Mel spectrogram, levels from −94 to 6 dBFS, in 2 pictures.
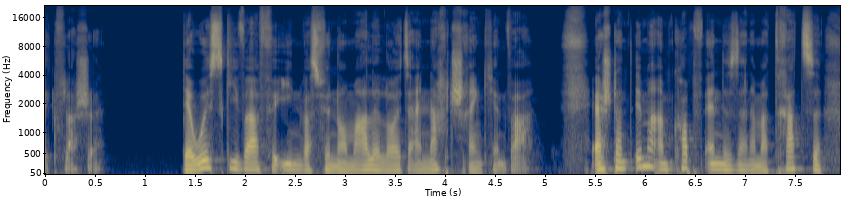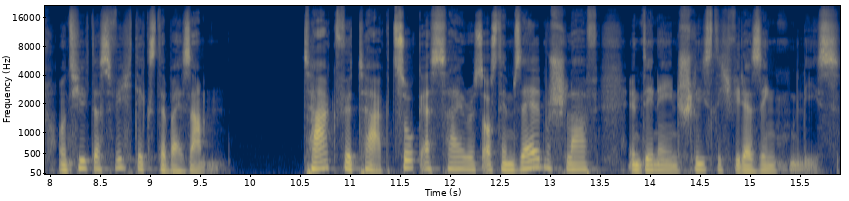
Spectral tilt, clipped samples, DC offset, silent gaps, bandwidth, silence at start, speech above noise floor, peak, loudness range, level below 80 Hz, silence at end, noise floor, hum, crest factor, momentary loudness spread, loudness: -4.5 dB/octave; under 0.1%; under 0.1%; none; over 20 kHz; 0 s; 58 dB; -4 dBFS; 3 LU; -50 dBFS; 0 s; -84 dBFS; none; 22 dB; 12 LU; -25 LUFS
